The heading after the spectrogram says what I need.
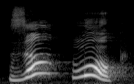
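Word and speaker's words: замок: a, ma, o, ka, but here in this word stress has shifted to on the vowel O. So, how will we pronounce this word? Zamok, zamok.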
